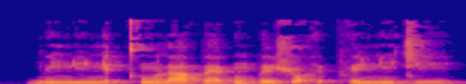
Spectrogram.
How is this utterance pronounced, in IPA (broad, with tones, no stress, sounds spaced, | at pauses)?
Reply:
b ĩ˨ ɲ i˦ ɲ ɛ˦ ʔ kʰ ũ˨ l ä˨ p ɛ˨ ʔ ũ˦˨ p ḛ˦˨ ɪ̯ ʃ ɔ̰˦˨ h ɪ˦ ʔ pʰ e˨ ɲ ĩ˦ t͡ɕ i˦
